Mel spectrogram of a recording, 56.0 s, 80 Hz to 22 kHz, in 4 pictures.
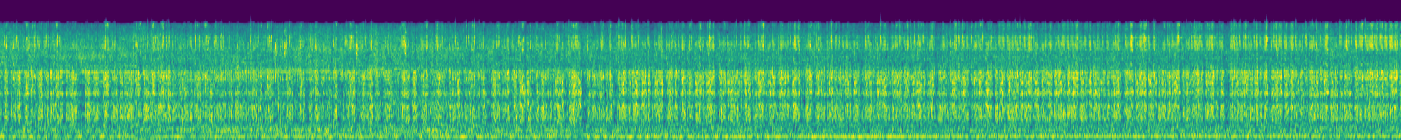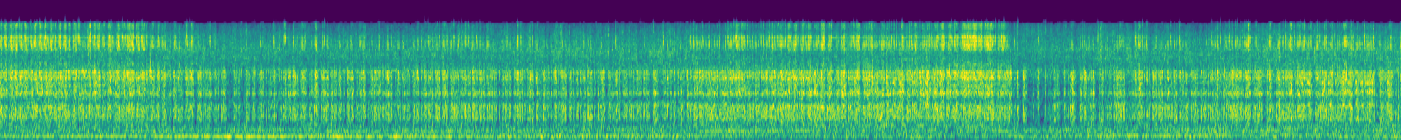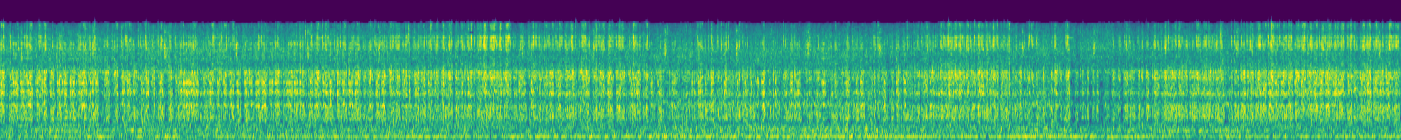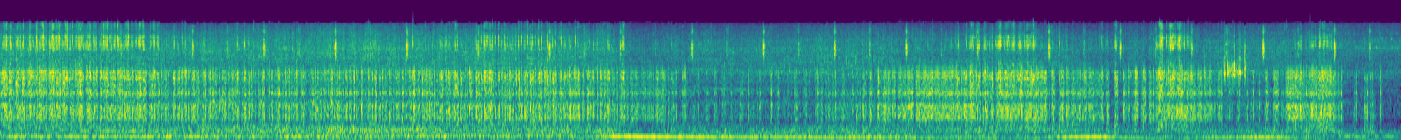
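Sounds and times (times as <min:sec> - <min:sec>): scooter engine humming: 0:00.0 - 0:56.0
wind and road noise: 0:00.0 - 0:56.0.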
